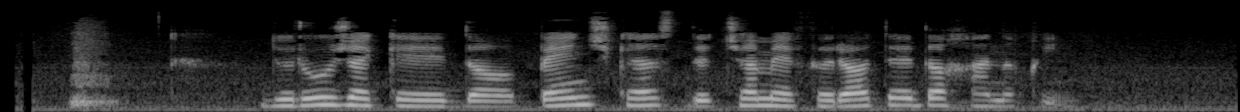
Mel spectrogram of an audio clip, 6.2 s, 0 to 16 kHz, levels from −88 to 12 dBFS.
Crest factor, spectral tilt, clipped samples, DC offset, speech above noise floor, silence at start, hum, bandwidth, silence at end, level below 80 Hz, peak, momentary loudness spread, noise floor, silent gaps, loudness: 18 dB; -4.5 dB/octave; under 0.1%; under 0.1%; 26 dB; 0.35 s; none; 10.5 kHz; 0.85 s; -62 dBFS; -6 dBFS; 15 LU; -50 dBFS; none; -24 LUFS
